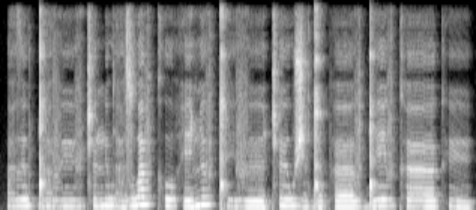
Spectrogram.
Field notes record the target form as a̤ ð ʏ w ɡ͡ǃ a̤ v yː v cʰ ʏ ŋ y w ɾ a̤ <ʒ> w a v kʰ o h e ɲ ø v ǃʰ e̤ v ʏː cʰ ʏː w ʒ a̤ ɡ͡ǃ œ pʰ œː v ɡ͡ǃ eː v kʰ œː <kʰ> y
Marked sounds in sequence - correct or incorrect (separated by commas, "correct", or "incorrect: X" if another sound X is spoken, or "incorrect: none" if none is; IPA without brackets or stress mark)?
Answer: incorrect: z, correct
